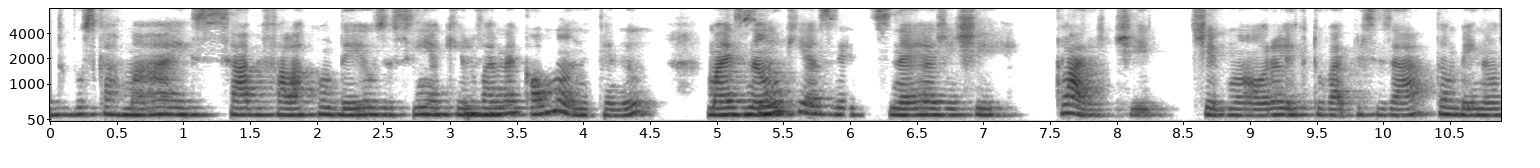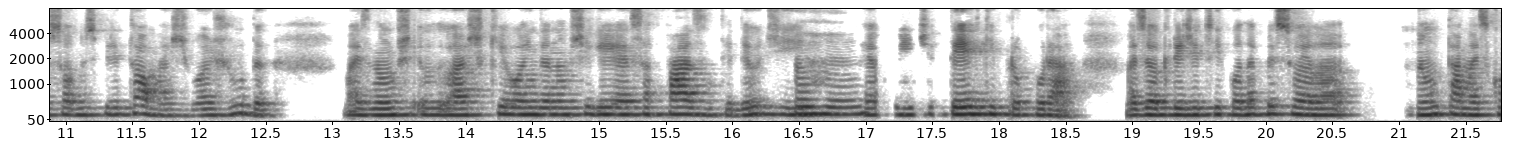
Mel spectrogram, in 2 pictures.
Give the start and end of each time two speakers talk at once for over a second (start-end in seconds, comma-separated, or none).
none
